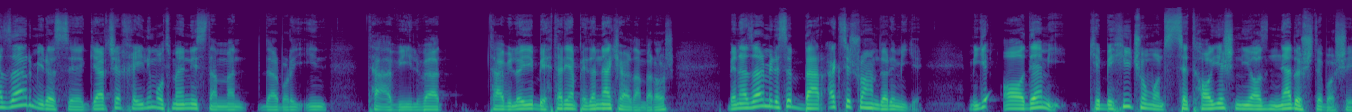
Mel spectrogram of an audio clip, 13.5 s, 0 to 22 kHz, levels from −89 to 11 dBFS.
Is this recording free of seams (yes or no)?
yes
